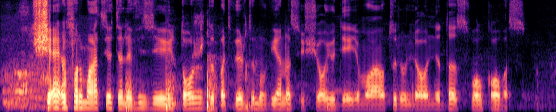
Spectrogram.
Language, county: Lithuanian, Marijampolė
